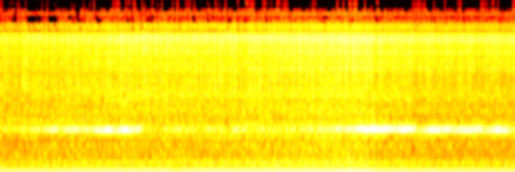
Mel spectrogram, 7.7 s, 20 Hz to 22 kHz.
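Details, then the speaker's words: 2000 Ford F250 5.4 2V, cold start in freezing weather after sitting a few days, before cleaning: idle lopes unevenly at about four pulses a second with a shaky beat; rough idle from a dirty idle air control valve and throttle body. "y you guys hear that it sounds terrible"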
